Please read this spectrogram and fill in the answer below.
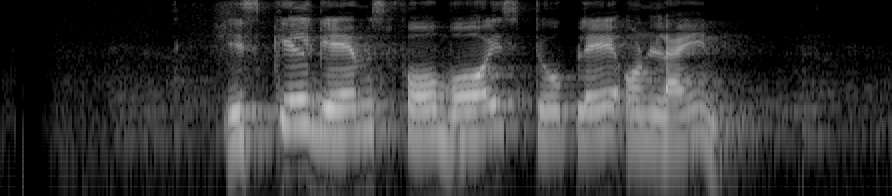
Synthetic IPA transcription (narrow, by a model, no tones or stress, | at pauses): ɪskɪlɡẽːmsfɔɾbɔːɪsʈupleːɔ̃ːnlãɪ̃n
